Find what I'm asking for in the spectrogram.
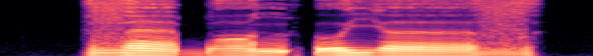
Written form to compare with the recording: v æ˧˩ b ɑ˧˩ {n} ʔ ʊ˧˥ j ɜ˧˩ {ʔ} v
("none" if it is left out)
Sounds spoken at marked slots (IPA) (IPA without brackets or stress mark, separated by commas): n, none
